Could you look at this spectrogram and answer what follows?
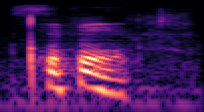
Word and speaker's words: sefer: Or the next one, sefer. Again, this is a bisyllable word.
